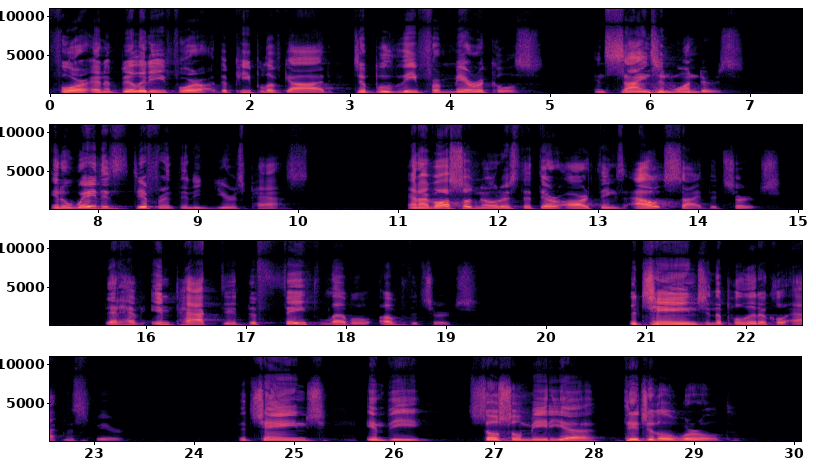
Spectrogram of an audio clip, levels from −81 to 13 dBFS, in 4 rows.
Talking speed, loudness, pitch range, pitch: 120 wpm, -22 LUFS, 135-170 Hz, 155 Hz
